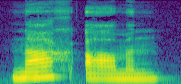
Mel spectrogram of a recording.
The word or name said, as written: nachahmen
